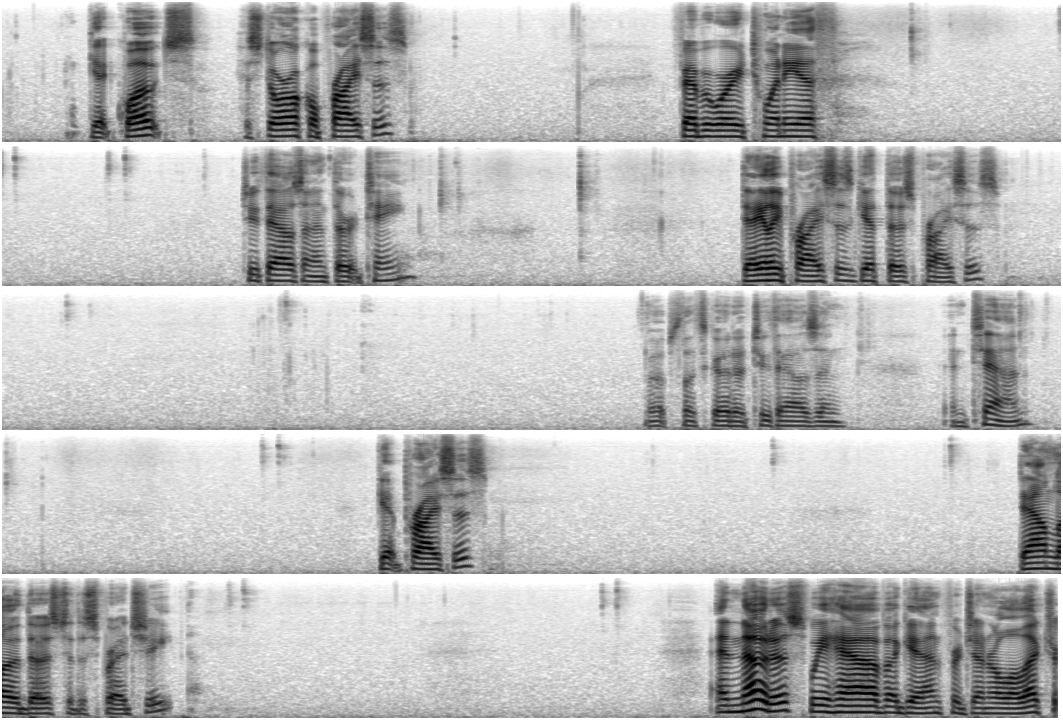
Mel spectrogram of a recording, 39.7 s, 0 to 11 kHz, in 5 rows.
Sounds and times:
Speech: 0:00.6 - 0:03.2, 0:05.1 - 0:06.4, 0:09.8 - 0:11.1, 0:13.6 - 0:15.5, 0:20.7 - 0:22.3, 0:23.0 - 0:23.7, 0:26.7 - 0:27.6, 0:31.5 - 0:33.2, 0:37.1 - 0:39.6.

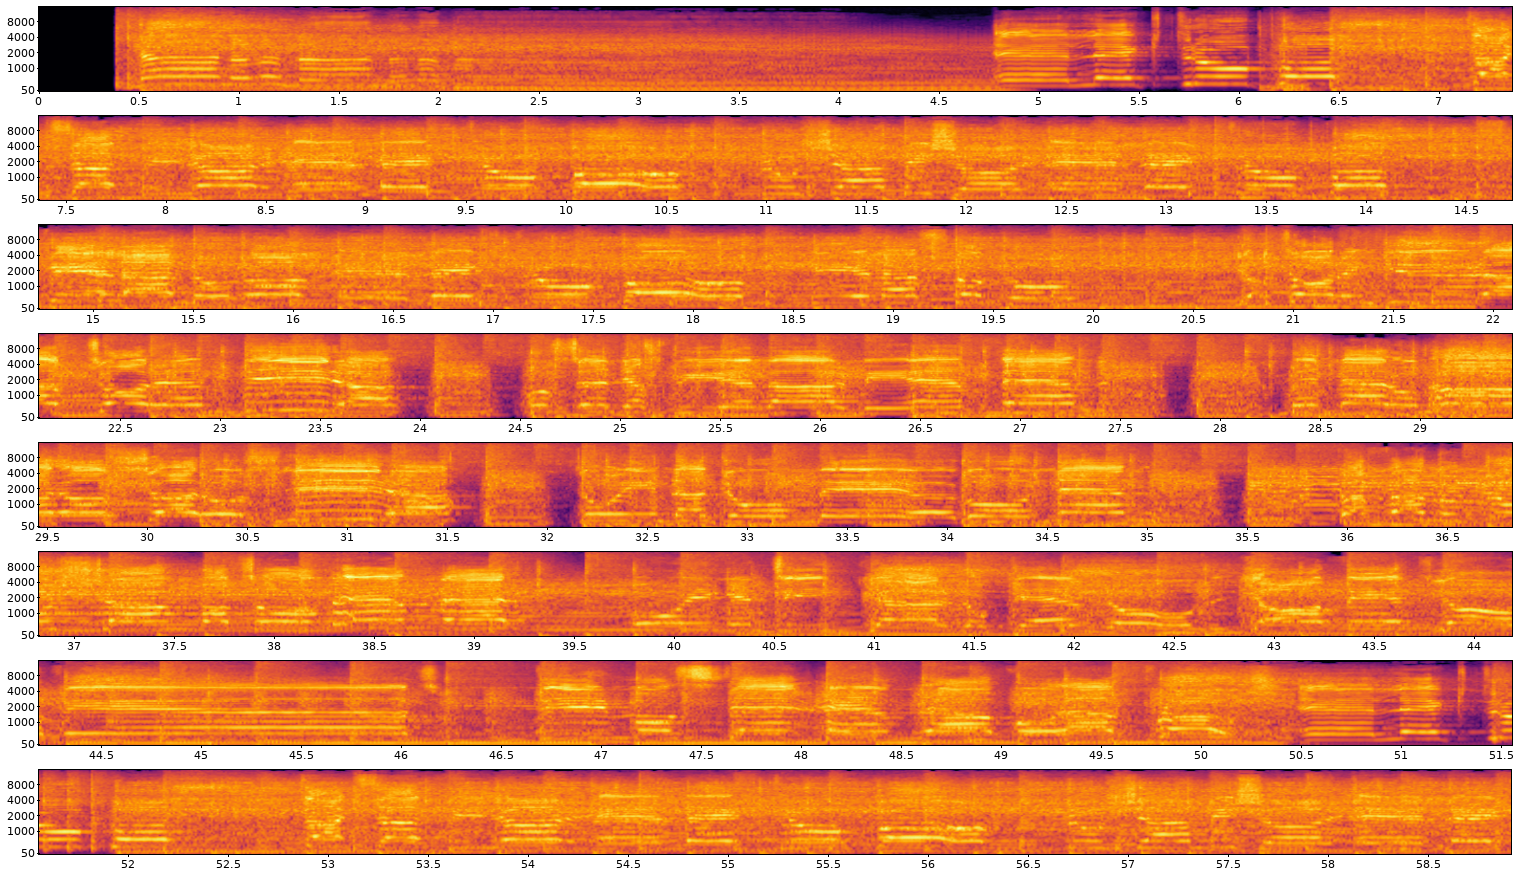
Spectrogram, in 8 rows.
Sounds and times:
Punk rock: 0:00.4 - 0:05.1, 0:06.1 - 0:58.9.

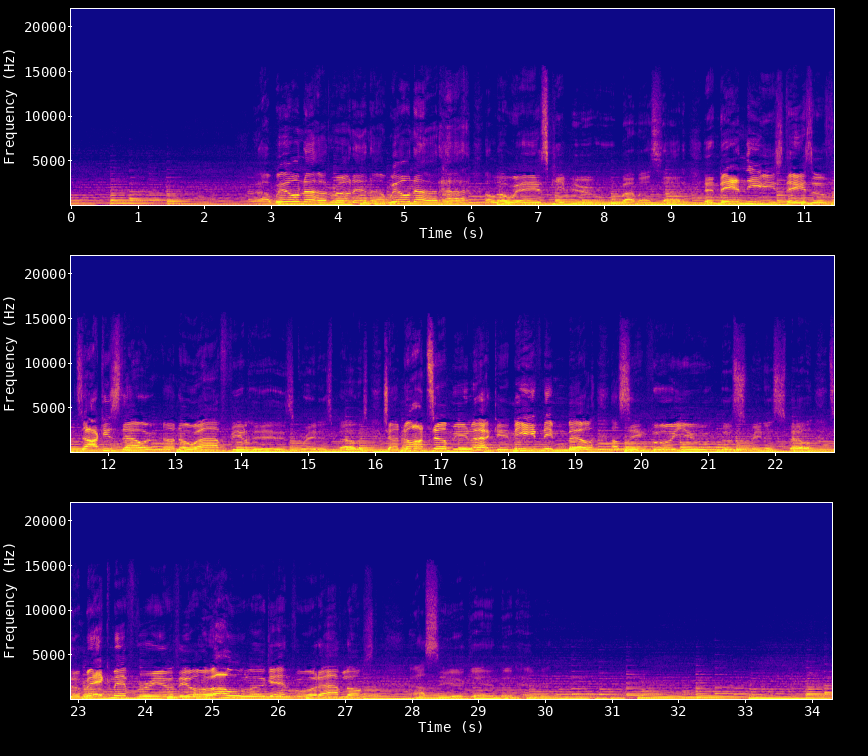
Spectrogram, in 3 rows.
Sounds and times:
Music: 0:00.0 - 0:34.3.

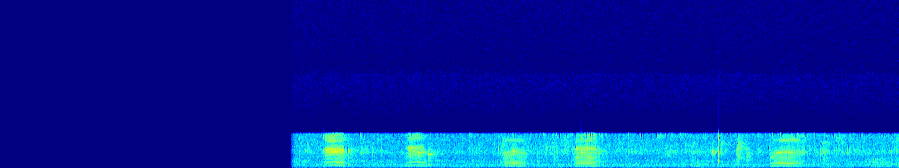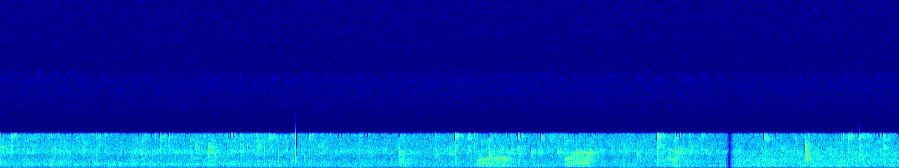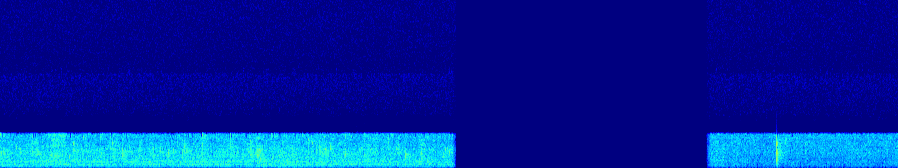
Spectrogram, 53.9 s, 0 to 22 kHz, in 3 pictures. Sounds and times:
Cat: 0:06.5 - 0:07.0, 0:08.1 - 0:08.8, 0:10.0 - 0:10.6, 0:11.5 - 0:12.1, 0:15.4 - 0:16.2, 0:27.5 - 0:28.3, 0:29.3 - 0:30.0.

